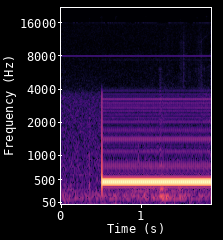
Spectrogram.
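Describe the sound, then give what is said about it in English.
A steady, loud telephone dial tone as a call is placed during a live radio broadcast; it starts abruptly after a brief quiet moment and holds unbroken, a continuous electronic hum with no talking over it. “Let's see if we get Billy on the phone.”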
